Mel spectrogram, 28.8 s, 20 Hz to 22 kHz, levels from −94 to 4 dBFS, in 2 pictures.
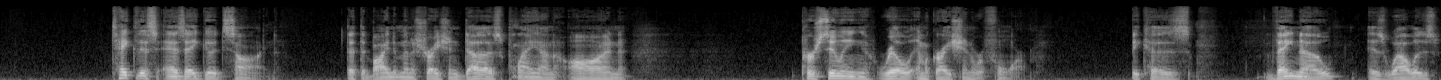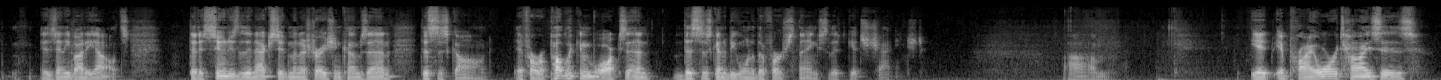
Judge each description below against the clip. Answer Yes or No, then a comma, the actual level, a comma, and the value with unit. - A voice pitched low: Yes, very low, 95 Hz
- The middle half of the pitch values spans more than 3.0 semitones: Yes, average, 3.4 semitones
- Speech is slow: Yes, slow, 125 wpm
